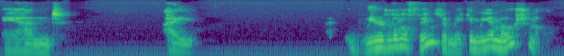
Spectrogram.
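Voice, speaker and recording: A man's voice: medium pitch, lively intonation, takes it slowly, a little mellow, dull audio. Middle-aged guy in an interview, earnest and open, laughs a lot, keeps restarting words. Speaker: guest. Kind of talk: reflective conversational interview.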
